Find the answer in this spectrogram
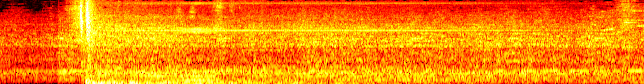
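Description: Horror sound effect: a sudden hit about a second in, then a loud, low rumbling drone that carries on.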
